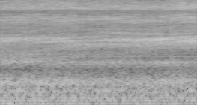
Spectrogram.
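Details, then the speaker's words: Homemade steam scooter with a wood-pellet-fired monotube boiler and soot-caked coils: its battery-powered computer blower fan, Arduino-controlled, gives a constant roaring rush of air with a faint steady whine and no surging or rattle. Normal burner blower operation. "this is all powered by a little battery and that's a little computer blower fan"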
